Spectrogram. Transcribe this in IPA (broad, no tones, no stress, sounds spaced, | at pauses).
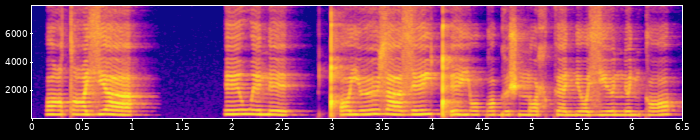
ɒ tˤ e j zʲ a | e w e n e | ǃʼ ɒ j ø z a z e j ǃʼ e j ɔ ɡ ɒ ɡ ø ʃ n ɔ ħ k ɛ nʲ ɔ zʲ ø n ø nʲ k ɒ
